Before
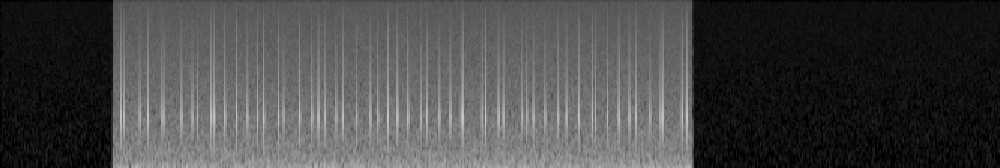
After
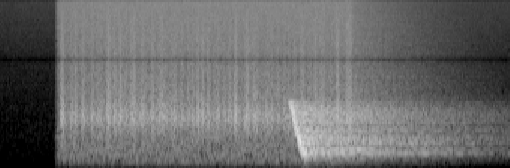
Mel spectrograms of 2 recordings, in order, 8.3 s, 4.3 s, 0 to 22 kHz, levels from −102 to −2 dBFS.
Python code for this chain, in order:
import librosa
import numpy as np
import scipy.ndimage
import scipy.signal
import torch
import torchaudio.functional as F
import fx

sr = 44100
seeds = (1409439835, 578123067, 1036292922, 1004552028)

y = scipy.signal.sosfilt(scipy.signal.butter(4, 110.0, 'highpass', fs=sr, output='sos'), x)
y = fx.riaa(y, sr, side='recording')
y = fx.notch(y, sr, hz=5900.0, q=5.6)
y = fx.spec_paint(y, sr, seeds[0], shape='fall', start_s=4.74, length_s=0.25, low_hz=220.0, high_hz=2200.0, level_db=-12.0)
y = fx.stretch_vocoder_free(y, sr, factor=0.51)
y = fx.rev_plate(y, sr, seeds[1], rt60_s=2.8, hf_ratio=0.8, predelay_ms=0, drr_db=2.5)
